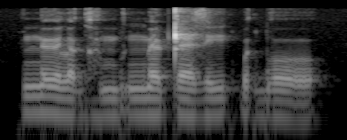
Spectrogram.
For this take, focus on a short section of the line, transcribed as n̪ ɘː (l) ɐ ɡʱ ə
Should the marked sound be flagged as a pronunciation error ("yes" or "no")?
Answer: no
